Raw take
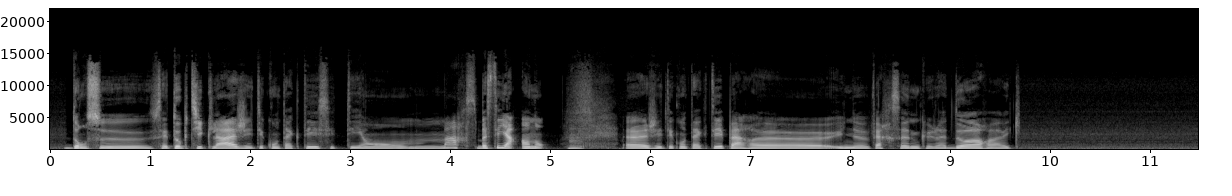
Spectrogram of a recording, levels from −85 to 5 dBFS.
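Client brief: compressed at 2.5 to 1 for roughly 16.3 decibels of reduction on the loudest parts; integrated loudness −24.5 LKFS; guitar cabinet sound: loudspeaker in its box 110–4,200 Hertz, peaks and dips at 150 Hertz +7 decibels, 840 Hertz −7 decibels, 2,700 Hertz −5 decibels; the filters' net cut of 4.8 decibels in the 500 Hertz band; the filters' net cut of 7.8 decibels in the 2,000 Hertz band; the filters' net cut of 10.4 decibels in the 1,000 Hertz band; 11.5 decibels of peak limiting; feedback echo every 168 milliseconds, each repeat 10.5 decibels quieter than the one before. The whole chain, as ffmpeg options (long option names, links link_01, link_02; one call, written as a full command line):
ffmpeg -i in.wav -af "equalizer=frequency=500:width_type=o:gain=-4,equalizer=frequency=1000:width_type=o:gain=-6.5,equalizer=frequency=2000:width_type=o:gain=-6,acompressor=threshold=-42dB:ratio=2.5,alimiter=level_in=11dB:limit=-24dB:level=0:latency=1,volume=-11dB,highpass=110,equalizer=frequency=150:width_type=q:width=4:gain=7,equalizer=frequency=840:width_type=q:width=4:gain=-7,equalizer=frequency=2700:width_type=q:width=4:gain=-5,lowpass=frequency=4200:width=0.5412,lowpass=frequency=4200:width=1.3066,aecho=1:1:168|336|504:0.299|0.0896|0.0269,volume=18.5dB" out.wav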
